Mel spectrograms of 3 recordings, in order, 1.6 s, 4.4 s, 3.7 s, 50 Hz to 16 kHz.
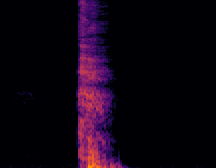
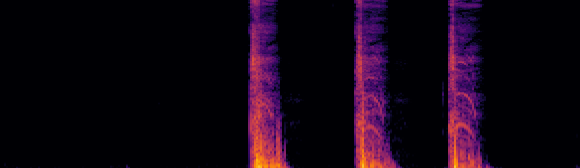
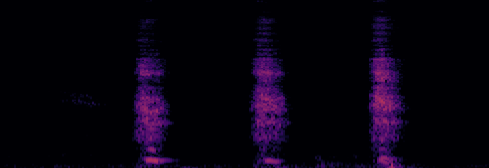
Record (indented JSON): {
  "cough_length": "1.6 s",
  "cough_amplitude": 18473,
  "cough_signal_mean_std_ratio": 0.27,
  "three_cough_length": "4.4 s",
  "three_cough_amplitude": 32768,
  "three_cough_signal_mean_std_ratio": 0.24,
  "exhalation_length": "3.7 s",
  "exhalation_amplitude": 2031,
  "exhalation_signal_mean_std_ratio": 0.36,
  "survey_phase": "beta (2021-08-13 to 2022-03-07)",
  "age": "45-64",
  "gender": "Female",
  "wearing_mask": "No",
  "symptom_none": true,
  "smoker_status": "Never smoked",
  "respiratory_condition_asthma": false,
  "respiratory_condition_other": false,
  "recruitment_source": "REACT",
  "submission_delay": "0 days",
  "covid_test_result": "Negative",
  "covid_test_method": "RT-qPCR"
}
